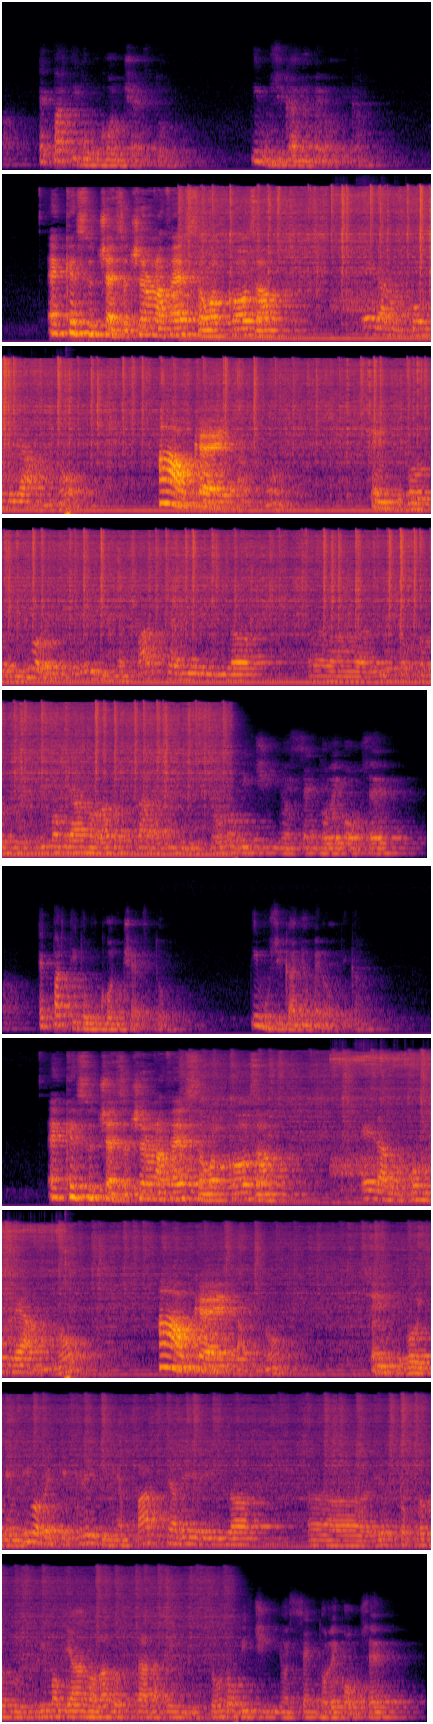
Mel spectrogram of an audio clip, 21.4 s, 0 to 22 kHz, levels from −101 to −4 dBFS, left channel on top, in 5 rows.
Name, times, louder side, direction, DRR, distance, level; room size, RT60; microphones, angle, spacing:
voice 1, 0.4-1.7 2.5-3.6 7.9-9.4 10.3-11.4 12.3-15.4 15.9-21.0, right 1 dB, 50° right, 0.7 m, -37 dB
voice 2, 4.8-7.1 10.1-10.8 12.2-12.5, left 3 dB, 15° left, 0.3 m, -26 dB
sound 1, 6.0-19.5, left 10 dB, 90° left, 0.4 m, -37 dB
Hiss, 7.4-9.2, right 4 dB, 85° right, 0.8 m, -42 dB
4.3 x 2.6 x 4.1 m
head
